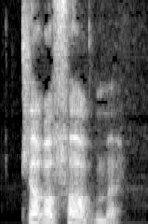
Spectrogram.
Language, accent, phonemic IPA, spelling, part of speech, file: French, Canada, /klɔ.ʁɔ.fɔʁm/, chloroforment, verb, LL-Q150 (fra)-chloroforment.wav
- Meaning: third-person plural present indicative/subjunctive of chloroformer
